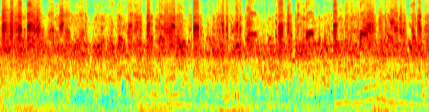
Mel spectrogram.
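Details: A lonely budgie makes loud contact or distress calls: sharp grating squawks mixed with rapid high chirps in a dense, continuous stream, with brief whistled squeaks near the end.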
